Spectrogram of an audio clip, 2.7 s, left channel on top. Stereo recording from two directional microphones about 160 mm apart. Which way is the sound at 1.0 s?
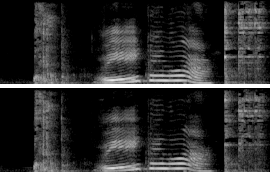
10° left (ahead or behind).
